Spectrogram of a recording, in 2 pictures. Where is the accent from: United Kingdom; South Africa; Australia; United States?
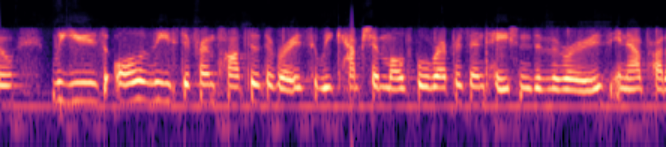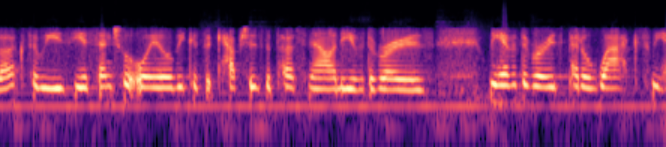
Australia; I'm an Australian.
